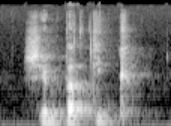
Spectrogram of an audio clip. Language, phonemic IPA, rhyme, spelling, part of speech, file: Dutch, /sɪm.paːˈtik/, -ik, sympathiek, adjective, Nl-sympathiek.ogg
- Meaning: sympathetic, nice, kind, friendly, likeable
